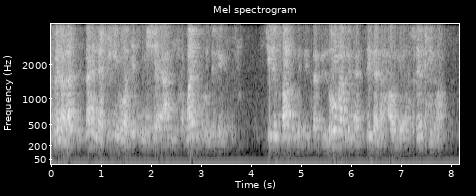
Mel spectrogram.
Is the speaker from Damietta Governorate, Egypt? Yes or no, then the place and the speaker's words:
yes; Damietta Governorate, Egypt; غير انا دمياطي. انا والدي دمياطي ووالدتي من المنوفيه.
